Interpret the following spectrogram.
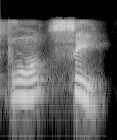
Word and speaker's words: français: So if you'll not put it, we will pronounce it as a garcon. Garcon. Okay. So it is garçon. Okay. Next is français.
